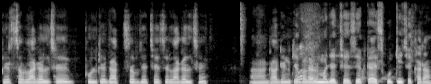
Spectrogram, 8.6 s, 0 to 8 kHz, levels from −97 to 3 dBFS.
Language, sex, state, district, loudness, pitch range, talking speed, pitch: Maithili, male, Bihar, Saharsa, -19 LUFS, 115-120 Hz, 175 wpm, 115 Hz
